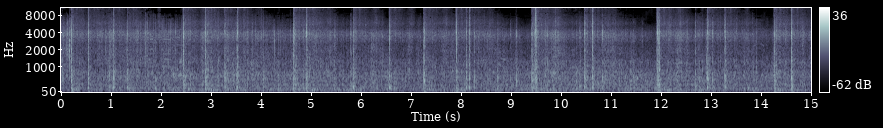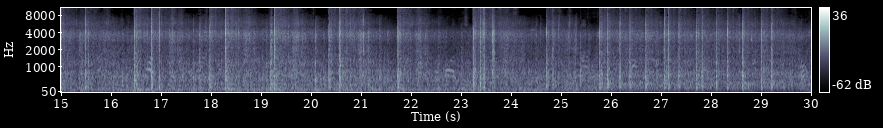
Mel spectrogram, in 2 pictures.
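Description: Aerial fireworks display in full barrage: a dense, continuous rumble of shell bursts and crackling stars, with many sharp reports going off through it.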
